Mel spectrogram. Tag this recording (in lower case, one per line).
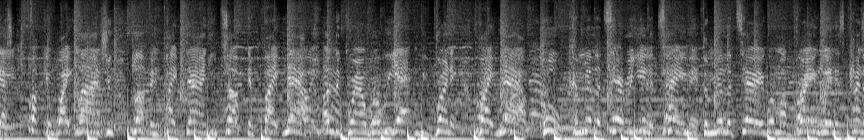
music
